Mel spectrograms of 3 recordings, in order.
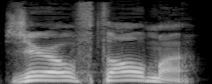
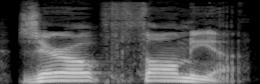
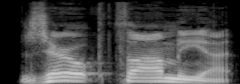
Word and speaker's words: xerophthalmia: Xerophthalma. Oh, I butchered that. Xerophthalmia. Xerophthalmia is your password.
